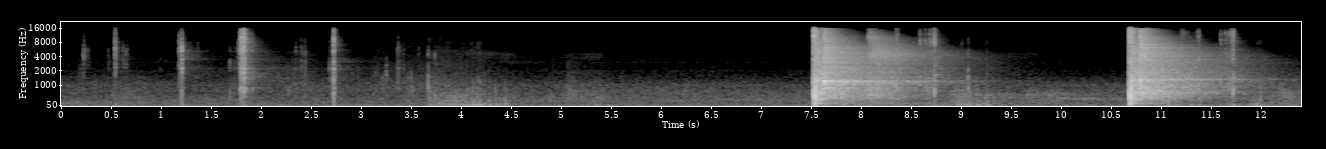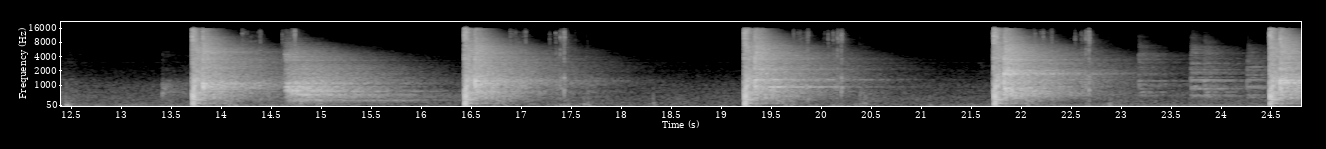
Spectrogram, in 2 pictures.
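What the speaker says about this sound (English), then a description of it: "That's the FX Ranchero pre-charge pistol." An FX Ranchero pre-charged air pistol fed from an 8-shot magazine fires six sharp, loud reports, each with a short ringing decay, spaced a few seconds apart. Faint clicks of handling come before the first shot.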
